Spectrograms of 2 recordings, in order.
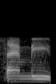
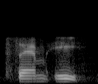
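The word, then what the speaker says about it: SAMe: Thuốc tên là SAMI, viết là SAM và cái chữ E nhỏ. Từ người Mỹ họ đọc là SAMI,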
